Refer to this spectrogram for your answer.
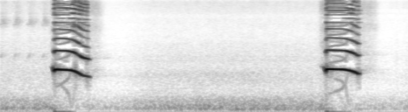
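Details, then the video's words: Calling deer gives a pair of brief, piercing whistles, each falling slightly at the end and ringing with harmonics, spaced roughly three seconds apart against a quiet, low murmur. "Deer Calling Sound"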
